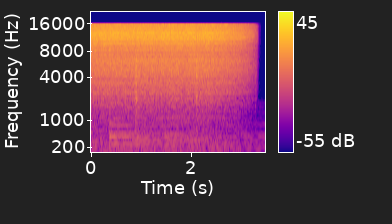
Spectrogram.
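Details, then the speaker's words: Airbrush spraying plain water: steady hissing spray with a rhythmic pulsing in the airflow, unlike the smooth sound of a good brush; air leak at the head cap or nozzle cap, threads may need wax sealing on older airbrushes. "(Airbrush से बहने वाली स्पंदनशील वायु की ध्वनि) उस स्पंदनशील ध्वनि"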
